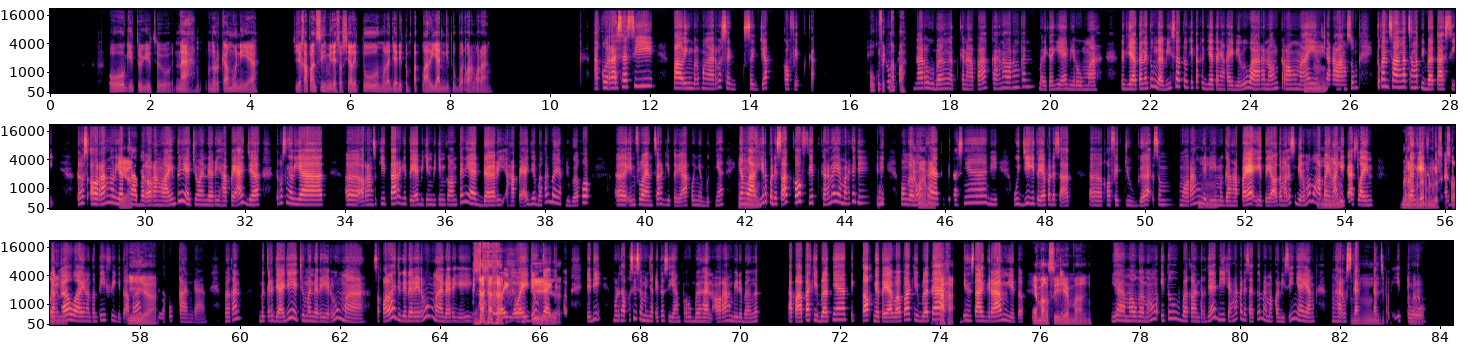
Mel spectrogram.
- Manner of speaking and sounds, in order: other background noise; tapping; in English: "Covid"; in English: "Covid"; in English: "Covid"; in English: "Covid"; laugh; chuckle
- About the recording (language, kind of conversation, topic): Indonesian, podcast, Bagaimana media sosial mengubah cara kita mencari pelarian?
